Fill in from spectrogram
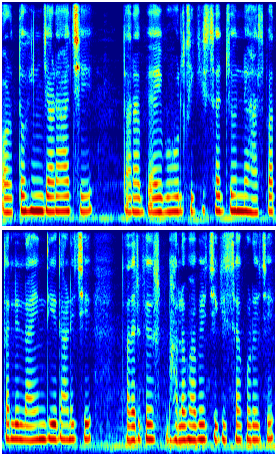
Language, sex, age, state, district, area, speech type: Bengali, female, 30-45, West Bengal, Jalpaiguri, rural, spontaneous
